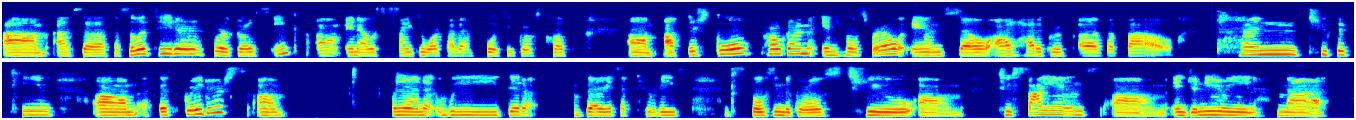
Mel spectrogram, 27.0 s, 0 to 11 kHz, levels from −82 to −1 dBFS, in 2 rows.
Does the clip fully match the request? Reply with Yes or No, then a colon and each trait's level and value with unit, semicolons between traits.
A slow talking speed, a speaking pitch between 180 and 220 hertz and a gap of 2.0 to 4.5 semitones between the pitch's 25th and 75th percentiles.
Yes: slow, 125 wpm; high, 190 Hz; average, 2.8 semitones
